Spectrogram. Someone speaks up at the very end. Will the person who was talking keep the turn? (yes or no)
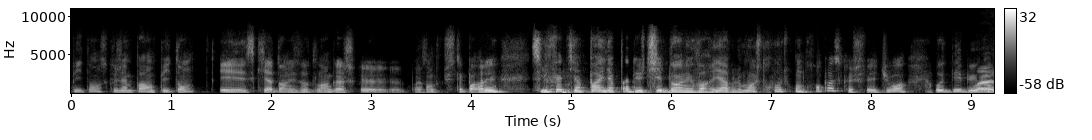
no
